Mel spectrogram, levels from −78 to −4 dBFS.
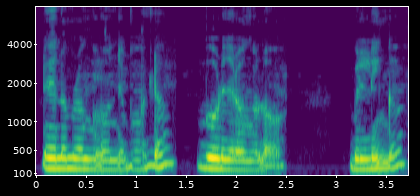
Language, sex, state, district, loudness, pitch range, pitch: Telugu, male, Andhra Pradesh, Guntur, -15 LUFS, 175-210 Hz, 180 Hz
